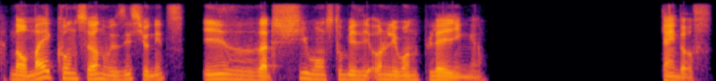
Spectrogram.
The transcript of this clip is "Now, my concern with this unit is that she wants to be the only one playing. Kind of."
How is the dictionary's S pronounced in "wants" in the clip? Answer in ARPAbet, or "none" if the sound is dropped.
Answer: S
